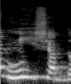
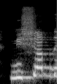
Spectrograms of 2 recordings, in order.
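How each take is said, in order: First: निःशब्द with an audible h, "nih-shabd"; correct form with visarga. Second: निशब्द with no h sound, "ni-shabd"; wrong form shown. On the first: Teacher corrects the word for students, निःशब्द with its visarga sounded. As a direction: breathe an h after "ni" in निःशब्द. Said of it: "विसर्ग के साथ आता है". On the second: Teacher rejects the misspelling for students, निशब्द without the visarga. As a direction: run "ni" straight into "shabd" in निशब्द. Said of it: "निशब्द नहीं होता". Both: Shown as a demonstration.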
